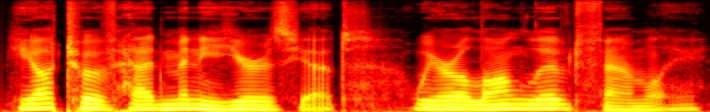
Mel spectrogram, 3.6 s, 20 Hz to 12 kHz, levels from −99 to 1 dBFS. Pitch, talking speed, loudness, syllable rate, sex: 125 Hz, 235 wpm, -17 LUFS, 5.8 syllables/s, male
